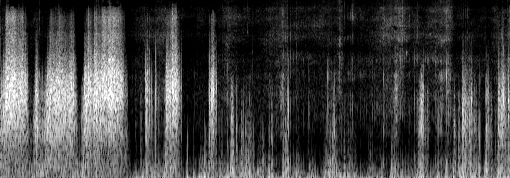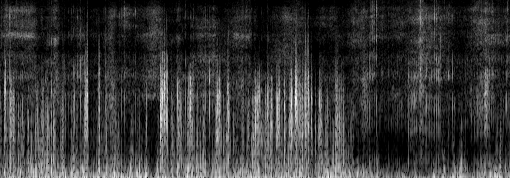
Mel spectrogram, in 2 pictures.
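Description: Wind noise on the microphone over the scrape and hiss of ice skate blades gliding and pushing on smooth natural lake ice, with louder scraping strokes in the first second and a half.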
